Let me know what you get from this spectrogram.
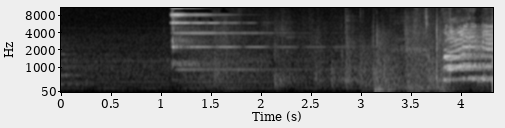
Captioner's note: bell rings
